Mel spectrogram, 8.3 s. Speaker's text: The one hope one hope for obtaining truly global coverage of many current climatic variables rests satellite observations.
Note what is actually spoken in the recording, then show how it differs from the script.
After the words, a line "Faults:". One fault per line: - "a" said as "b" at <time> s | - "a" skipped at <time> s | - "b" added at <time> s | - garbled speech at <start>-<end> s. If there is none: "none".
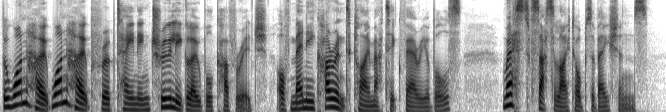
The one hope one hope for obtaining truly global coverage of many current climatic variables rests satellite observations.
Faults:
none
